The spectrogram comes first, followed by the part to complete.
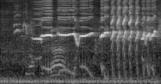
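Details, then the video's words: Kacer rough fill-in song, oriental magpie-robin training material: a long sustained high whistle with a dipping note, then a rapid run of sharp, harsh repeated chirps. "SUARA BURUNG KACER ISIAN KASAR | TERAPI KACER AGAR GACOR"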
